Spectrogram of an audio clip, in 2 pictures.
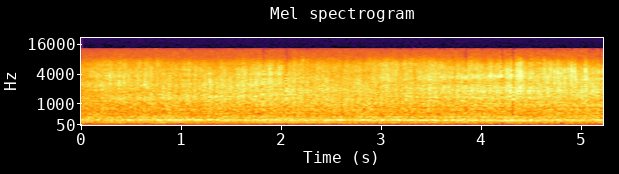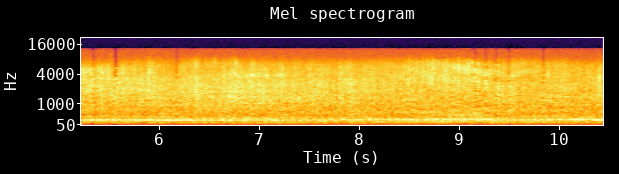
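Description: Distant engines of NASCAR stock cars circulating at caution speed, a steady drone that wavers in pitch, over a continuous hiss of rain.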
